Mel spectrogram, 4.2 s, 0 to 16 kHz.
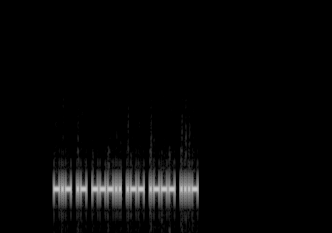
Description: Morse code, heard as a keyed tone, about 52 wpm, 700 Hz. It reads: KA8WJV
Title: USA Call Signs - 6 Characters - Repeated 2x - 50wpm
